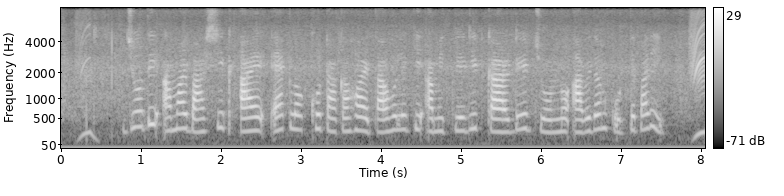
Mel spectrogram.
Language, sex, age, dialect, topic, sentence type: Bengali, female, 18-24, Rajbangshi, banking, question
